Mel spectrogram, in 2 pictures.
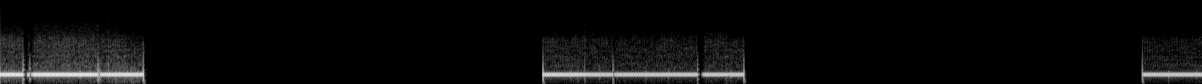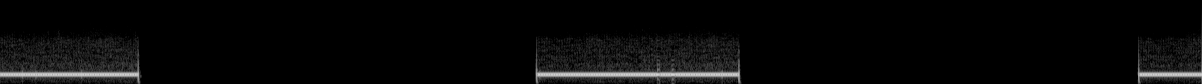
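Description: Telephone ringing tone heard while placing a call: a steady mid-pitched tone in bursts of about two seconds separated by long silent gaps, repeating five times with the last burst cut off.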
